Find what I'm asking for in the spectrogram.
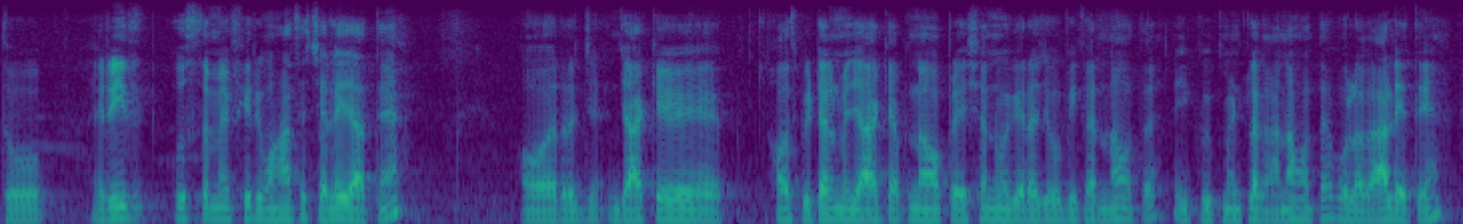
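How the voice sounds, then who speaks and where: Flat-voiced man retelling a film plot. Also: medium pitch. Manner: unhurried, halting retelling. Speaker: film channel host. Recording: dull lo-fi recording.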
